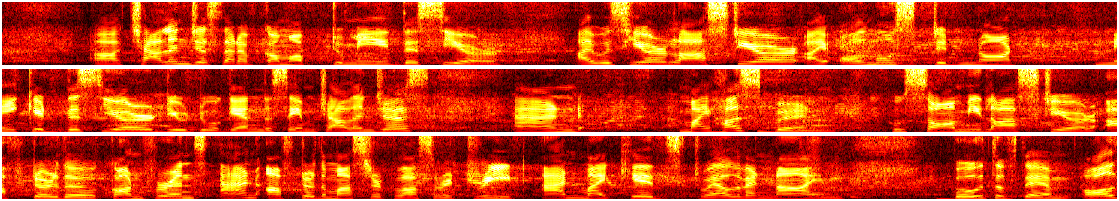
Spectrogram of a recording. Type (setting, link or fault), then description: setting, busy venue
